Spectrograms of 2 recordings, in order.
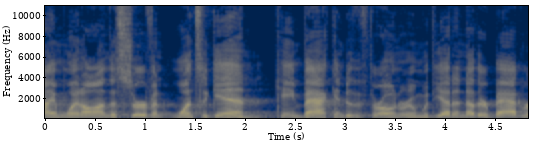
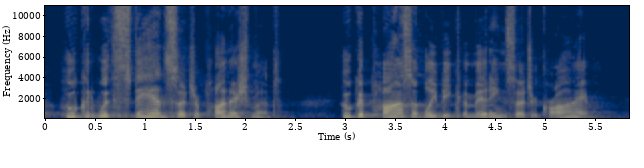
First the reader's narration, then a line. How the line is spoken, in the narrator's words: The people began to murmur among themselves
